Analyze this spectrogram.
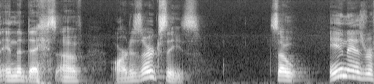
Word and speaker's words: Xerxes: used to joke Artis Xerxes uh sometimes a hazah hurus is just called Xerxes and guys would get in the book and they'd start reading it they'd say x orx that's look the pronunciations these are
